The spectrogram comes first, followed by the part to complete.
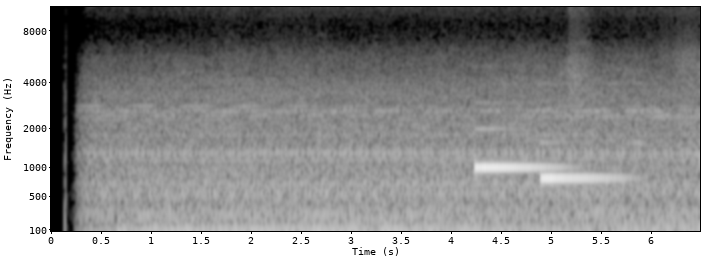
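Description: Railway station PA attention chime: two notes about four seconds in, the second lower than the first, each ringing and fading, the cue for a platform announcement. Underneath is a steady low rumble and hum of train and station noise.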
